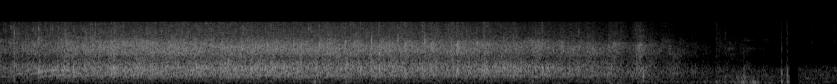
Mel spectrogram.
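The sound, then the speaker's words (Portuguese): A large church audience applauds a family with dense, steady clapping that holds at full strength for several seconds, then thins out and fades, ending with a few scattered final claps. “Vocês podem aplaudir essa família tão bonita?”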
